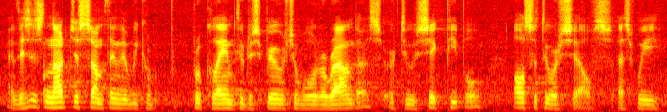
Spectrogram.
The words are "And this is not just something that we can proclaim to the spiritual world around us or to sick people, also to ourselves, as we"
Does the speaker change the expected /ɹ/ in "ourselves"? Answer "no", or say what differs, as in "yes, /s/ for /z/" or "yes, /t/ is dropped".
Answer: no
